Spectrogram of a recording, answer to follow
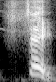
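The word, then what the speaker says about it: Shai: He's not shy. He's shay.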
